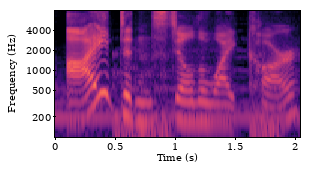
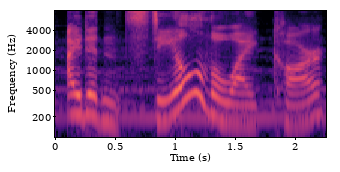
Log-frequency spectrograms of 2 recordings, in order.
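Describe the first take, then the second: First: The stress is on the word I. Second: The stress is on the word steal. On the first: Someone else did it. "I'm suggesting I didn't do it, but someone else did" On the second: Something else was done with the car. "I'm suggesting I did something else with the car"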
